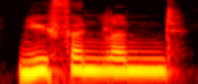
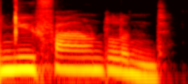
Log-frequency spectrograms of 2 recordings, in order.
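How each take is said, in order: First: It is said with the local Canadian pronunciation. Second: It is said with the British pronunciation. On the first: This is how the locals say it. "hang on a minute. I can't quite do it" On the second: This is how people in the UK say it. "They don't say Newfoundland. That that's a U K thing"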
